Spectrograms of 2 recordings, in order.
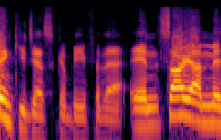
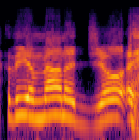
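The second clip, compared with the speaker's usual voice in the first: ordinary talk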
